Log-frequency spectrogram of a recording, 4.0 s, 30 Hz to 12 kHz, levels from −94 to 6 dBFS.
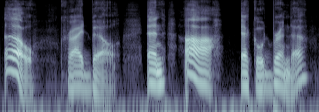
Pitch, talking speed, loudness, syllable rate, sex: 135 Hz, 105 wpm, -20 LUFS, 3.8 syllables/s, female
